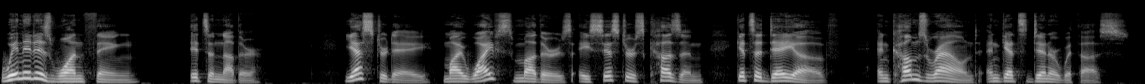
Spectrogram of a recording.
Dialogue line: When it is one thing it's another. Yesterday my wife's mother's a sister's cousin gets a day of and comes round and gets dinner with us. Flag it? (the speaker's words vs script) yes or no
no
